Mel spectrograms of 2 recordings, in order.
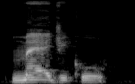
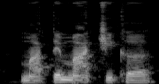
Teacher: Então, é a regra mais fácil que tem, é a regra das proparoxítonas, porque todas são acentuadas. Você só tem que ficar atento que a antepenúltima sílaba é a mais forte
